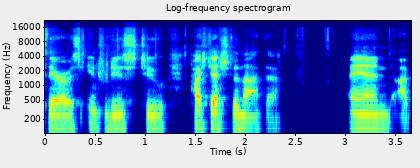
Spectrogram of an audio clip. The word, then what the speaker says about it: pastéis de nata: And while I was there, I was introduced to pastéis de nata. And I don't know that I'm pronouncing it properly because I tend to pronounce with Brazilian Portuguese pronunciation as opposed to mainland Portugal Portuguese pronunciations.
